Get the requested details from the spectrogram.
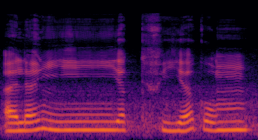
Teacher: نون نہیں پڑھیں گے. لام کو فوراً یا سے ملا دیں گے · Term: ادغام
